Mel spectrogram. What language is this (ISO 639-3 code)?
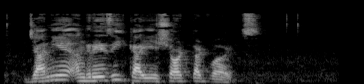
hin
